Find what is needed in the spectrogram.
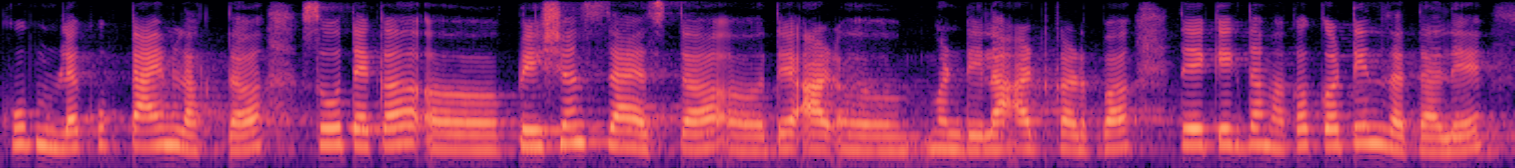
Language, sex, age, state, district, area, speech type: Goan Konkani, female, 18-30, Goa, Bardez, rural, spontaneous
